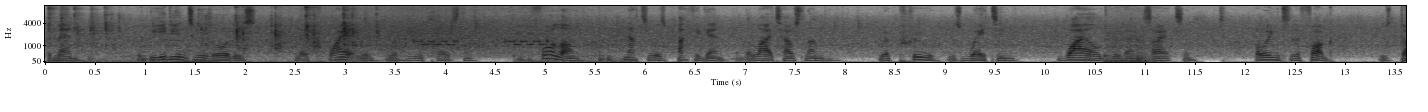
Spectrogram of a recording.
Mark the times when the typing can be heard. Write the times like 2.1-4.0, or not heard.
0.0-3.4.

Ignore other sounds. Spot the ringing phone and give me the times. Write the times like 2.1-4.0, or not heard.
3.6-5.0.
